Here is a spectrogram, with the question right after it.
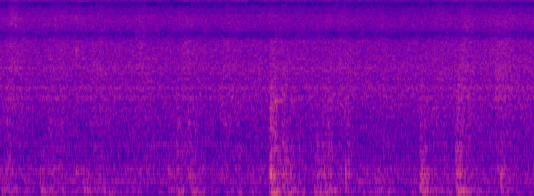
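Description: Sausage fries in a pan with a steady, quiet sizzle and hiss, broken by a few soft pops and utensil clicks, with no talking.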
